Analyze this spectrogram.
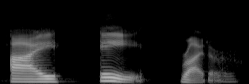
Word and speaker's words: iA Writer: Yeah, it's I hate to pronounce his name because these days we all want to say AI, but this is IA writer. It has nothing to do with AI.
